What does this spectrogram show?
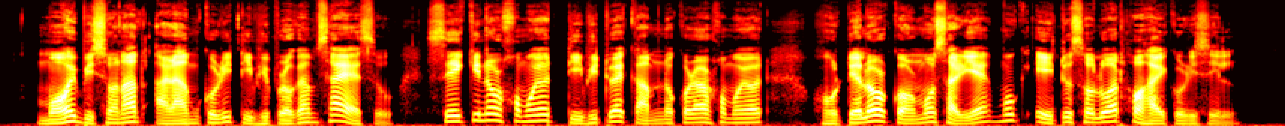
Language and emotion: Assamese, happy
